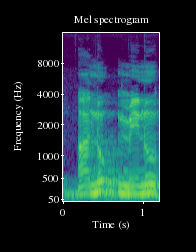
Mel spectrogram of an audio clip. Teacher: حمزہ ساکن ہے، یہ واو نہیں ہے، یہ حمزہ ہی ہے. واو کے اوپر یا کے اوپر یا الف کے اوپر حمزہ ہو تو واو الف وہ یا نہیں ہوتے بلکہ وہ حمزہ ہی ہوتے ہیں.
